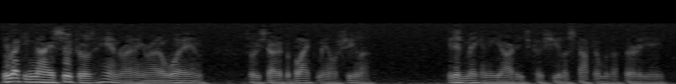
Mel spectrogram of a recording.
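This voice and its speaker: An actor playing a hard-boiled waterfront detective in a 1940s radio drama, with dry, clipped wisecracks. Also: male voice, deep voice, quick pace, breathy edge. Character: wisecracking tough waterfront private eye, man. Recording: dull old radio broadcast with faint hiss.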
